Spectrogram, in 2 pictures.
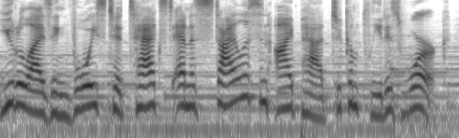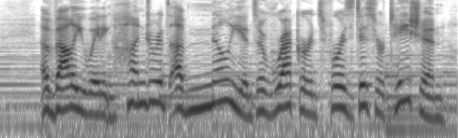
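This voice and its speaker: A woman's voice: mid-range voice, lively intonation, normal speed, soft background music. A woman working as a TV news reporter, reading a scripted feature narration.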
